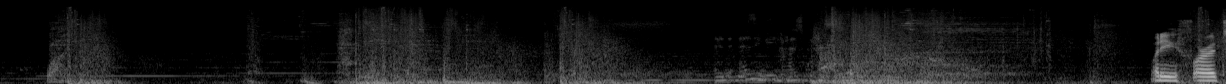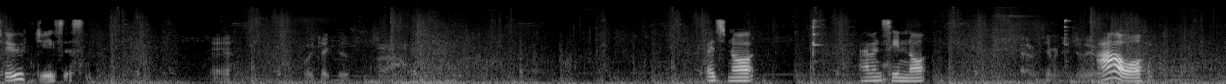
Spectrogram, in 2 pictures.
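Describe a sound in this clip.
Game battle sounds clash and zap.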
